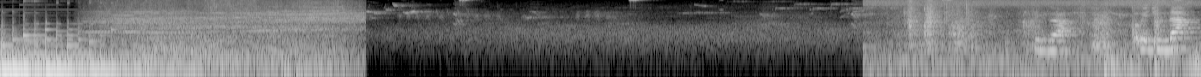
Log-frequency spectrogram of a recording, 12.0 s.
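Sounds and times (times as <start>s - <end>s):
small birds chirping: 3.4s - 12.0s
outdoor background hiss: 3.8s - 12.0s.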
